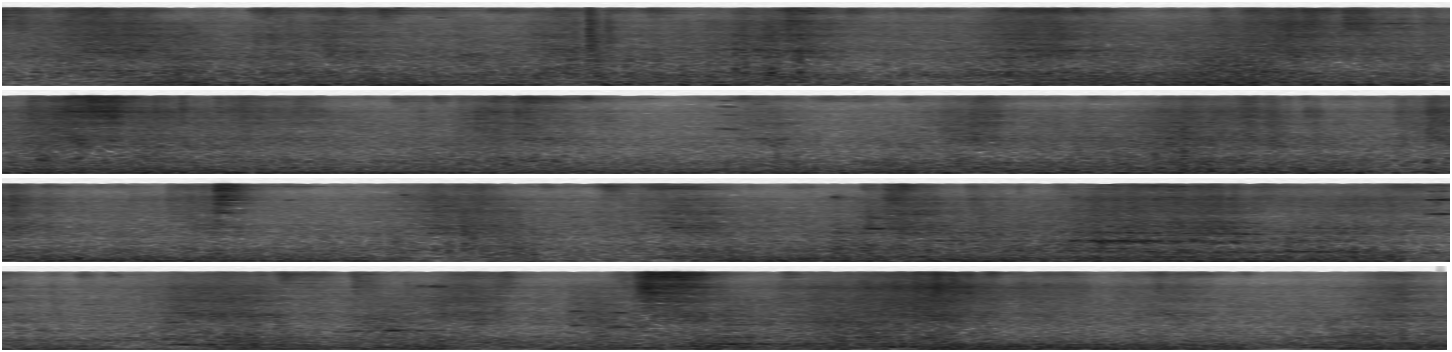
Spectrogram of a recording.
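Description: A train passing close by: a steady rumble of steel wheels on the rails with repeated clicks and clacks, and a brief high wheel squeal about twenty seconds in.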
